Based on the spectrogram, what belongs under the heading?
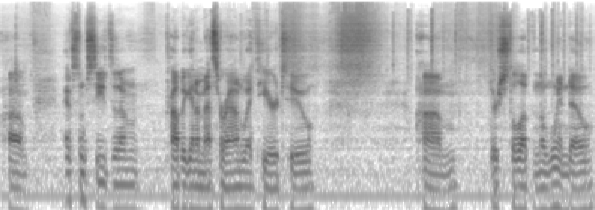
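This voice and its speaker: Deep-voiced joking man vlogging at home. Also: level tone, a little slow, pauses often, fairly bright tone, a little hiss or hum. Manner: rambling, self-mocking, cracks dad jokes. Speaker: gardening vlogger. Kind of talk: casual how-to vlog.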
